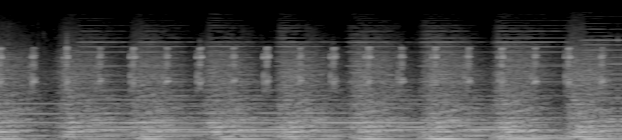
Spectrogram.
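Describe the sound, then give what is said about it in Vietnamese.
A clock in a castle sounds with steady, evenly spaced ticks repeating many times over sustained ringing tones, loud and even throughout. “Chiếc đồng hồ đổ chuông lần nữa”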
